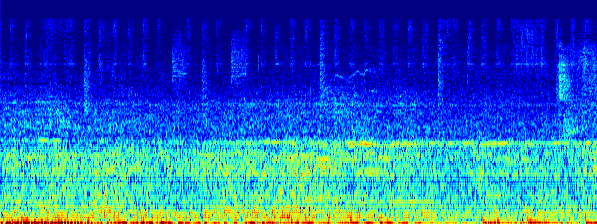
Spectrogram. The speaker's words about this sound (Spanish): Estamos haciendo una pausa para que pase el helicóptero. Ahí no hay nada que hacer.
